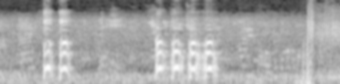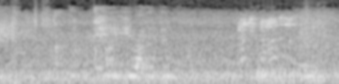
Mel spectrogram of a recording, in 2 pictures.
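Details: Brussels Griffon toy dog barking at home: two quick bursts of sharp, high yaps, two then four in a row, followed by quieter sounds, with background music playing throughout.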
